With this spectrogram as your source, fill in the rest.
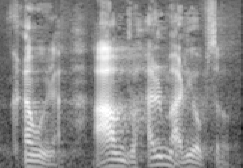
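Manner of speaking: ordinary talk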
